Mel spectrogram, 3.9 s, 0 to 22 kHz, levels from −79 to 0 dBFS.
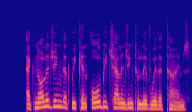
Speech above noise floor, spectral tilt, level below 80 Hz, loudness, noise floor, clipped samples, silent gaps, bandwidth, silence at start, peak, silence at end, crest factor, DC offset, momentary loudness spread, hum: over 67 dB; -8.5 dB/octave; -64 dBFS; -24 LUFS; under -90 dBFS; under 0.1%; none; 9.4 kHz; 0.55 s; -8 dBFS; 0.1 s; 16 dB; under 0.1%; 8 LU; none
